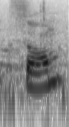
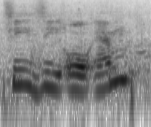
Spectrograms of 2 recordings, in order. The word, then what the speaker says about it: tzom: In Hebrew, it's actually tzom, T-Z-O-M, and this is to abstain from drinking water. Okay. Any liquid. Water. Spell it Okay. again. T-Z-O-M. T-Z. Because you don't have th sound in English, it's T-Z.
